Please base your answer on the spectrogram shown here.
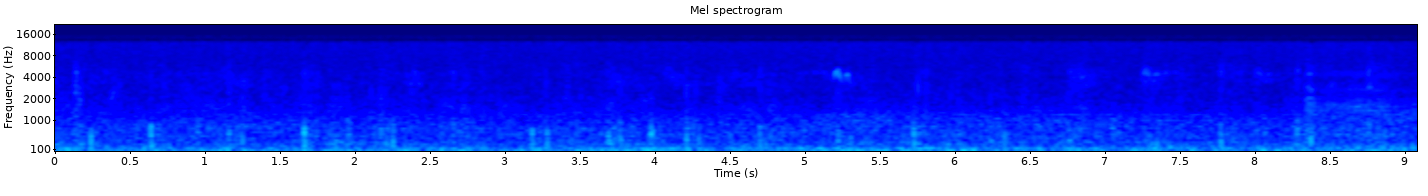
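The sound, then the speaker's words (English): Footsteps of a person walking, a steady run of many light, even steps keeping a regular rhythm from start to finish, with no voices over them. “What am I doing? I'm walking.”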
